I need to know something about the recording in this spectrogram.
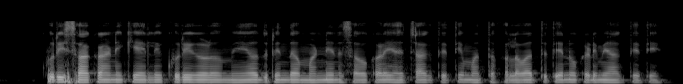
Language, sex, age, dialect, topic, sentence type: Kannada, male, 18-24, Dharwad Kannada, agriculture, statement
